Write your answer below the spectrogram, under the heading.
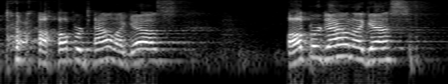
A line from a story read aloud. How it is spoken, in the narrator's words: while he was laughing, he said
